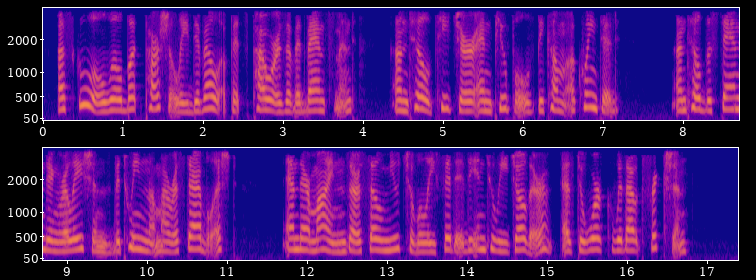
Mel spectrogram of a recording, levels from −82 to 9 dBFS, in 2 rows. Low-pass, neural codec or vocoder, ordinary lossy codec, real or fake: 3.6 kHz; codec, 16 kHz in and 24 kHz out, 1 kbps, XY-Tokenizer; MP3, 32 kbps; fake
